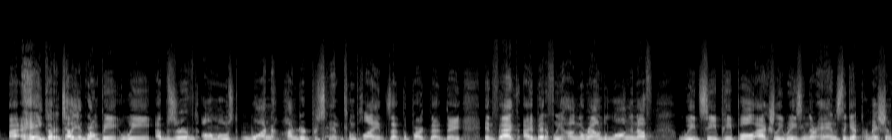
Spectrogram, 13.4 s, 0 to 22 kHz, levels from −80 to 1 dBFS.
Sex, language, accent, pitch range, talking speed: male, English, American, 155-205 Hz, 165 wpm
